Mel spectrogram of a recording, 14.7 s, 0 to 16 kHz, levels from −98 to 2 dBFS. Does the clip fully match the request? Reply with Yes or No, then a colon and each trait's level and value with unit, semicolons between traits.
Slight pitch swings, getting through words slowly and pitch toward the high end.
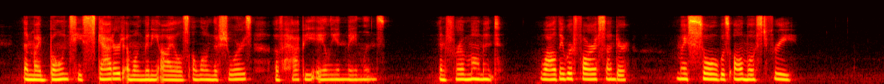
Yes: narrow, 1.7 semitones; slow, 120 wpm; high, 210 Hz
